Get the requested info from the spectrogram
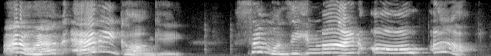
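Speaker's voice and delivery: put-on very high, loud child's wail breaking into crying; a little boy howling over lost congee. A narrator's reading. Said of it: "Little Chan wailed".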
